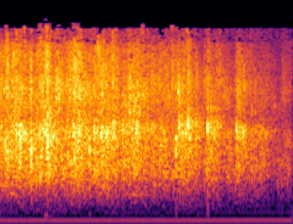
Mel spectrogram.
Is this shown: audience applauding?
yes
